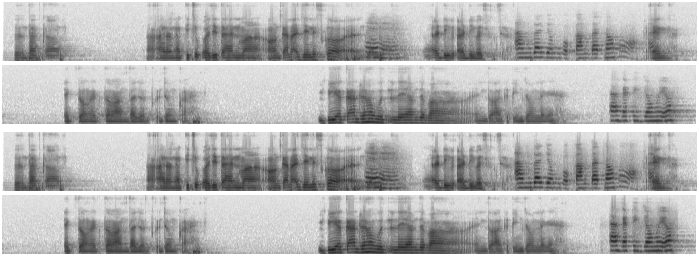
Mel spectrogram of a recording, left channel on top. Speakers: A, on the right; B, on the right.
A: ᱫᱟᱠᱟ ᱟᱨ ᱚᱱᱟ ᱠᱤᱪᱷᱩ ᱵᱷᱟᱹᱡᱤ ᱛᱟᱦᱮᱱ ᱢᱟ ᱚᱱᱠᱟᱱᱟᱜ ᱡᱤᱱᱤᱥ ᱠᱚ
B: ᱦᱮᱸ
A: ᱡᱚᱢ
B: ᱦᱮᱸ
A: ᱟᱹᱰᱤ ᱟᱹᱰᱤ ᱵᱮᱥ ᱵᱩᱡᱷᱟᱹᱜ-ᱟ
B: ᱟᱢᱫᱟ ᱡᱚᱢ ᱜᱚᱫ ᱠᱟᱜ ᱟᱢ ᱫᱟᱠᱟ ᱦᱚᱸ ᱟᱨ
A: ᱮᱠ ᱮᱠᱫᱚᱢ ᱮᱠᱫᱚᱢ ᱟᱢᱫᱟ ᱡᱚᱢ ᱡᱚᱢ ᱠᱟᱜᱼᱟ᱾ ᱵᱤ ᱟᱠᱟᱱ ᱨᱮᱦᱚᱸ ᱞᱟᱹᱭᱟᱢ ᱡᱮ ᱵᱟᱝ ᱤᱧᱫᱚ ᱟᱨ ᱠᱟᱹᱴᱤᱡ ᱤᱧ ᱡᱚᱢ ᱞᱮᱜᱮ᱾
B: ᱟᱨ ᱠᱟᱹᱴᱤᱡ ᱡᱚᱢ ᱦᱩᱭᱩᱜᱼᱟ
